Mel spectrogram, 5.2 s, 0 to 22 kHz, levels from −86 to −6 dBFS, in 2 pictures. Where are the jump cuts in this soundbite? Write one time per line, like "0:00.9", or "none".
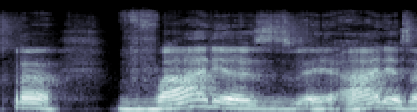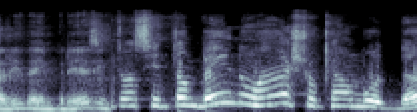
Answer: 0:03.2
